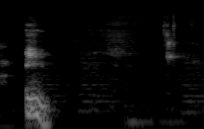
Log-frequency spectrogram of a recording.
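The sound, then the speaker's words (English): A narrator's voice imitates a woman clearing her throat, giving a short, raspy burst followed a moment later by a softer second rasp, with a faint murmur between them. “She kind of clears her throat and like readjusts her little headdress”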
